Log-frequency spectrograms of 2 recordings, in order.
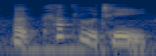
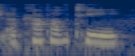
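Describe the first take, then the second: First: It is said in a British accent. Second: It is said in an American accent.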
